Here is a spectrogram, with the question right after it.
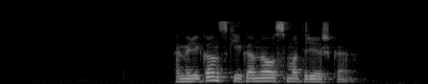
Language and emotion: Russian, neutral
